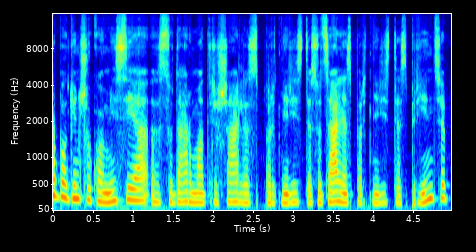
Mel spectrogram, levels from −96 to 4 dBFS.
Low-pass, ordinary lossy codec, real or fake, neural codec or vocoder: 14.4 kHz; Opus, 32 kbps; real; none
